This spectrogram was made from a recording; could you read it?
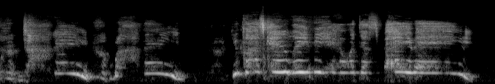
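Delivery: very high, long, drawn-out holler. Retelling how a mother yelled after her running toddlers: imitating a mother yelling. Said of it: "she's yelling".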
